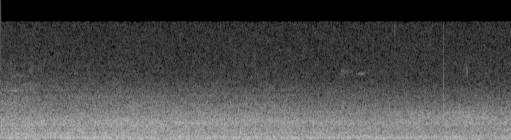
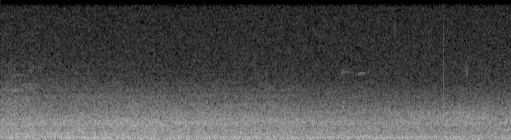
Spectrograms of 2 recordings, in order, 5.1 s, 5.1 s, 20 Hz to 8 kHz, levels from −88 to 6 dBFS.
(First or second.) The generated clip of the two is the first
